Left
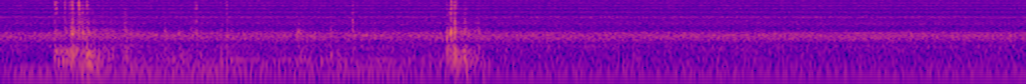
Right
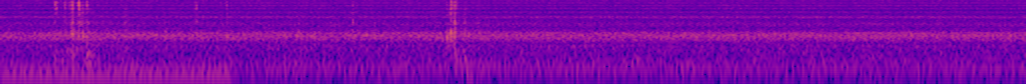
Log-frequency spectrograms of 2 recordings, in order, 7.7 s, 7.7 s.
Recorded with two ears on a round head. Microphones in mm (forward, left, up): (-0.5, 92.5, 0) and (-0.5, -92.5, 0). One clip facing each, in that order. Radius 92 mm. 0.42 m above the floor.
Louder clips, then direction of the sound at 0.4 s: Left 10 dB; 65° left (ahead or behind).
